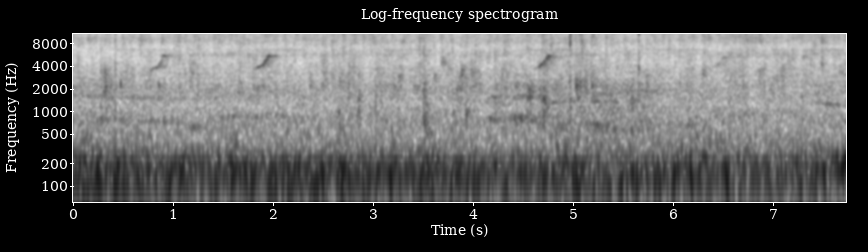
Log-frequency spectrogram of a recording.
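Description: Quiet outdoor background with a steady low hum and a few short, rising bird chirps, about three of them.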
